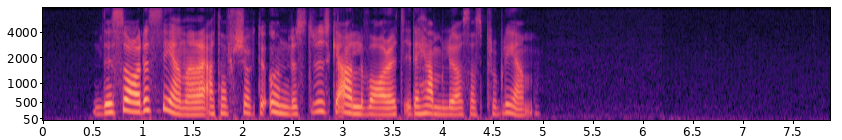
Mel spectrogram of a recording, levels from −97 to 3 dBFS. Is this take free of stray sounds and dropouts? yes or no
yes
